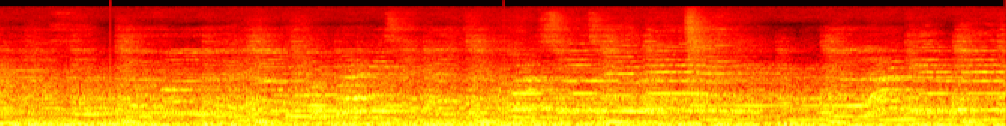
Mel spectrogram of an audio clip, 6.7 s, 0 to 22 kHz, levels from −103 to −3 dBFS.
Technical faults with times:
0.74-0.78 Bluetooth stutter
3.37-3.41 Bluetooth stutter

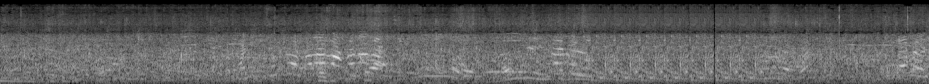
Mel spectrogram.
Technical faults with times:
6.13-7.63 CD stuck on one turn

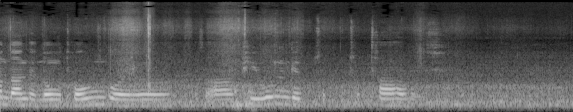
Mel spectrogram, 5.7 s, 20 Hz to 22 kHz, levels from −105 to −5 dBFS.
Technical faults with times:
none

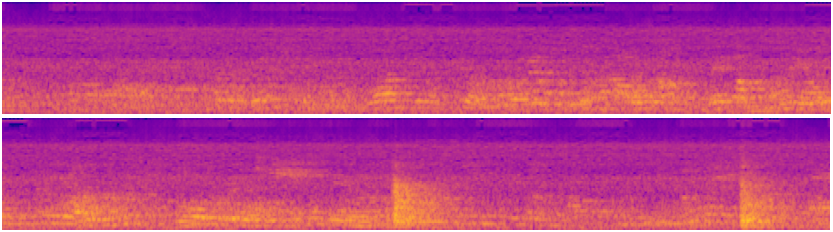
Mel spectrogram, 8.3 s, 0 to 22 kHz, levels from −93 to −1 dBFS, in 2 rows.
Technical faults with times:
0.00-8.29 Opus compression

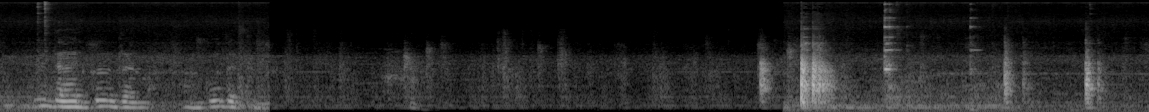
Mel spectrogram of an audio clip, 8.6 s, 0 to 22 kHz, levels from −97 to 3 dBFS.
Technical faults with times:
2.02-5.88 input switched to a poorer device

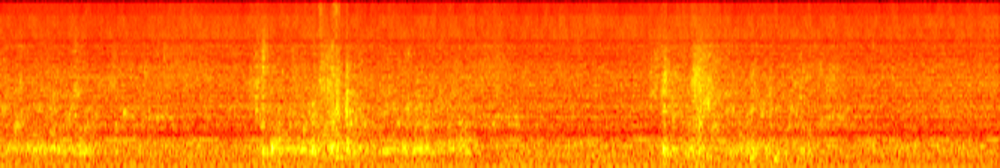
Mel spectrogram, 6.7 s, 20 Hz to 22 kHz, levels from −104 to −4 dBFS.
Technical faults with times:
0.00-6.67 Opus compression
0.80-1.00 chunks out of order
3.70-3.90 chunks out of order

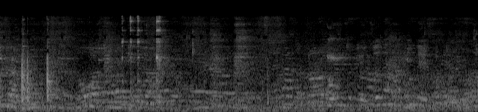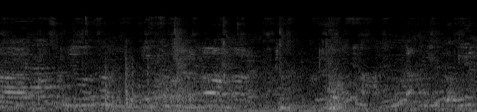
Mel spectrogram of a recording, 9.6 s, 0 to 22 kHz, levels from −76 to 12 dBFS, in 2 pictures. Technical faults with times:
0.00-9.55 MP2 compression

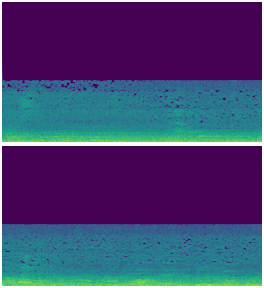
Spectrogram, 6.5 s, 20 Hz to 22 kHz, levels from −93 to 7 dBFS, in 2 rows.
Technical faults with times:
0.00-6.51 AAC compression

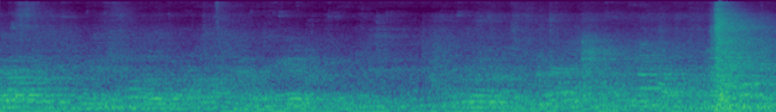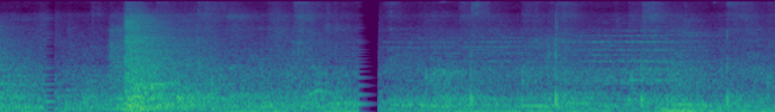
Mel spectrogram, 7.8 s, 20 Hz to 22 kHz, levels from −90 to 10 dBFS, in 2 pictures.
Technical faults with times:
4.11-4.17 short concealed packet loss
5.67-5.81 burst of packet loss

